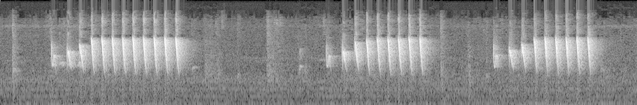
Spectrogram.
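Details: Bar-winged prinia in lively song, a lure recording for kept birds: three evenly spaced bursts of about a dozen fast, clipped high chirps, each burst stepping up in pitch after the first notes.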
